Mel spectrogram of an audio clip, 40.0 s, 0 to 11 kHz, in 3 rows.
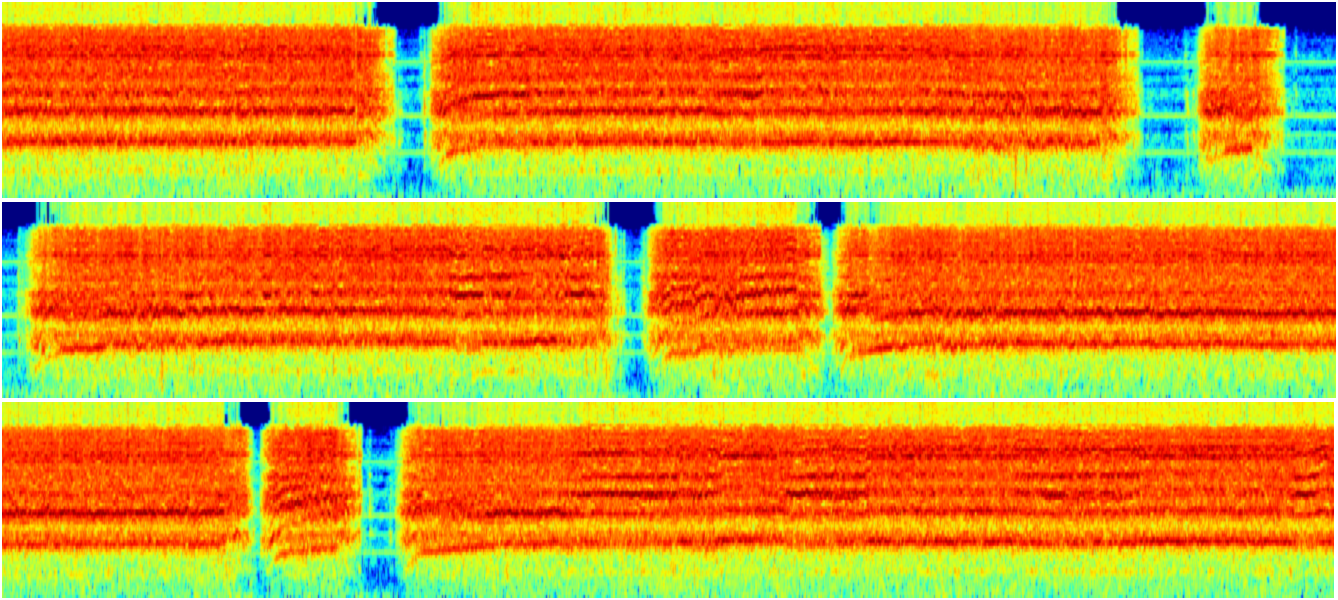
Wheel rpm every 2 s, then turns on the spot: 230, 200, 170, 230, 230, 130, 60, 200, 230, 160, 150, 190, 210, 210, 150, 120, 210, 230, 220, 230.
none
